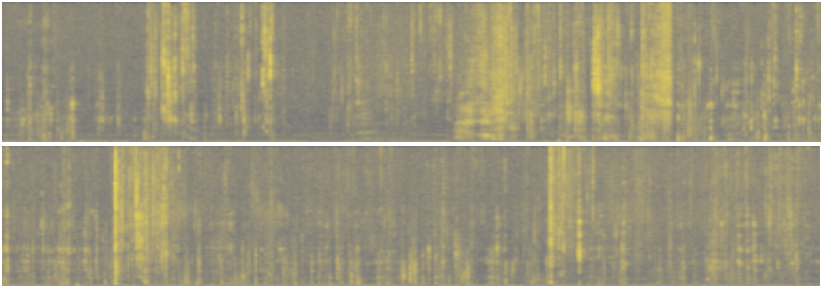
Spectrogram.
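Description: Crispy skin crackles and tears as food is pulled apart by hand.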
